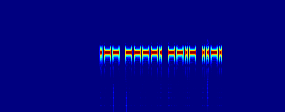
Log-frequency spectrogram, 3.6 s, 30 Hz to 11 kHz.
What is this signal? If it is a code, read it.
Morse code, heard as a keyed tone, about 46 wpm, 700 Hz. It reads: W9QF
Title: USA Call Signs - 4 Characters - Repeated 3x - 45wpm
